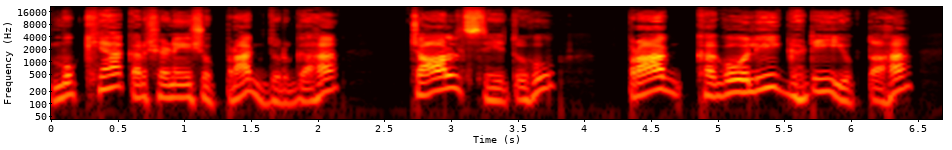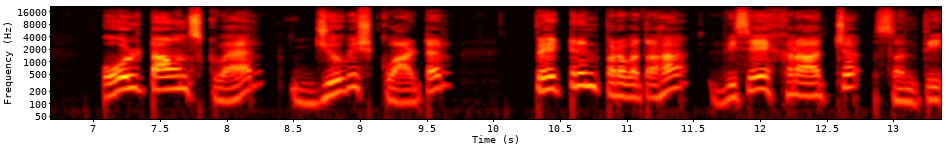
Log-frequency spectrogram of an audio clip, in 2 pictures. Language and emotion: Sanskrit, neutral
